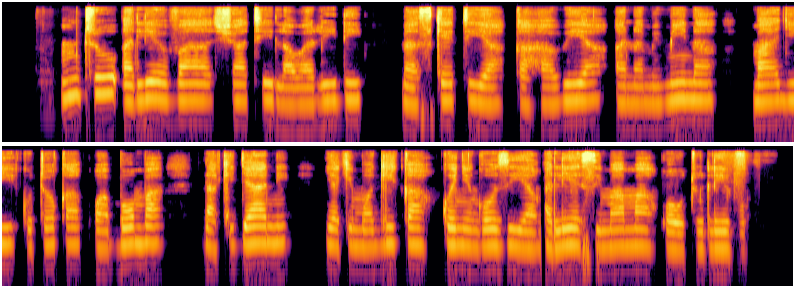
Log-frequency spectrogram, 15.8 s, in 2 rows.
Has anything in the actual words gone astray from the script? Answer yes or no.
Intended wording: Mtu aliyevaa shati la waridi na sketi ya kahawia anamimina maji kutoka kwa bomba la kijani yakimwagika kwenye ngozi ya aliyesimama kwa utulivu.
no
